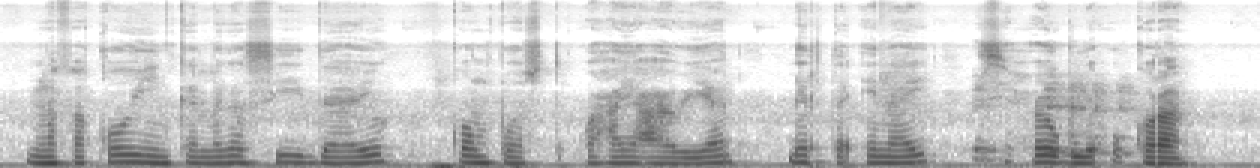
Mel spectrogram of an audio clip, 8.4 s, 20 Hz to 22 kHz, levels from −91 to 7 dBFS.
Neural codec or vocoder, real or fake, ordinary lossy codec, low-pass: none; real; none; none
